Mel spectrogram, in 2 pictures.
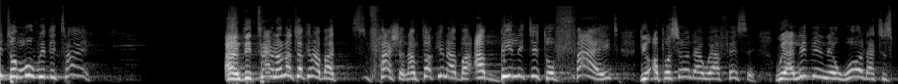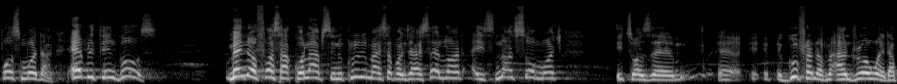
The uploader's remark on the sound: Sunday Service message preached. Fountain of Love, RCCG Aberdeen, UK.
